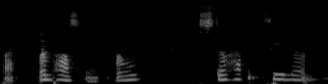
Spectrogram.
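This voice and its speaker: A woman playing a friendly, chatty, slightly scatterbrained forest witch in an ASMR roleplay audio drama, with a gentle, theatrical manner. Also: medium pitch, little pitch movement, measured pace, no room sound, poor audio. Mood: nervous feigned innocence.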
